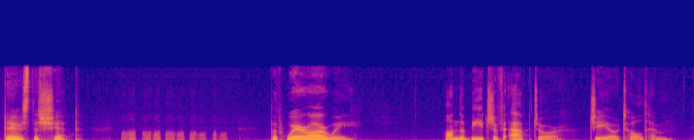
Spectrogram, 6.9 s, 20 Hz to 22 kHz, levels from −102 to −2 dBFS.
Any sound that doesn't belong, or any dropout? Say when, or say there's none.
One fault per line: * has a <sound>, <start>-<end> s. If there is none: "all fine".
* has a laugh, 1.2-2.3 s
